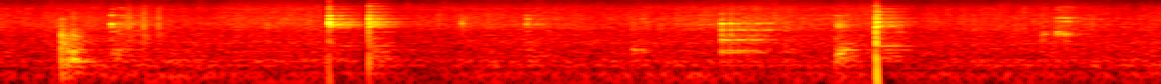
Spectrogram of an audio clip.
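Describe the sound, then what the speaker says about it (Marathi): Chili thecha is stirred in a pan with curry leaves and coriander, with sharp metal clinks of the spoon and soft scraping strokes over a faint sizzle, close and with no voices. "कढीपत्ता झाल्यानंतर कोथिंबीर आता हे सगळं आपण मिक्स करून घेणार आहे"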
